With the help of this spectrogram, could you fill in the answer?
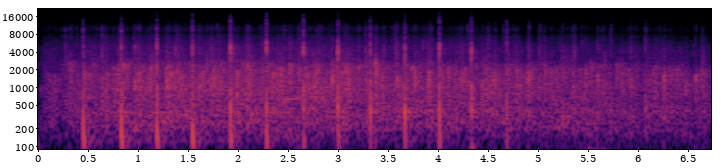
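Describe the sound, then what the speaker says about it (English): Audience applause at the FTCC Giving Gala, a dense, sustained round of clapping with distinct sharp claps standing out, heard alone without talk. "so please give them applause"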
